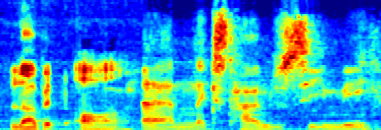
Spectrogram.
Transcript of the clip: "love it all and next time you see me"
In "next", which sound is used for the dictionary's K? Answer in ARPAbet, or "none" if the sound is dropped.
K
